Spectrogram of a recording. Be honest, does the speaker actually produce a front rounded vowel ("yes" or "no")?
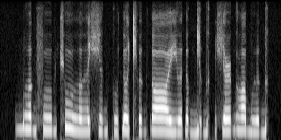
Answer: no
